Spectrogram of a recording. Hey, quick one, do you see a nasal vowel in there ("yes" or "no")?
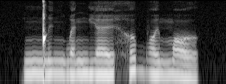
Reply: no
